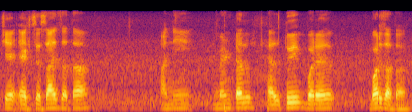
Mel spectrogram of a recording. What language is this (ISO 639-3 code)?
kok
